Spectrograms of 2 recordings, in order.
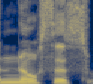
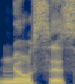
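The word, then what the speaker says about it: Gnosis: So, I named it uh the Nosis report. Um and the word Nosis is spelled G N O S I S.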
